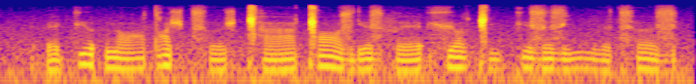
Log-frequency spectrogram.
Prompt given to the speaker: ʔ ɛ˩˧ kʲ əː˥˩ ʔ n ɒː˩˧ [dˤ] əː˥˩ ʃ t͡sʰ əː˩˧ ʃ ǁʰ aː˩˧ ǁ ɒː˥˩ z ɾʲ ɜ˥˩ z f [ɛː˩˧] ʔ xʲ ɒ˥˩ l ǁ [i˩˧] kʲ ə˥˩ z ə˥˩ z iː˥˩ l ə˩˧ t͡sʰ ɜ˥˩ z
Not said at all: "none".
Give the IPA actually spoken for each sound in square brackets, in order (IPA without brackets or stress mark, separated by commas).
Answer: dˤ, ɛː˩˧, i˩˧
